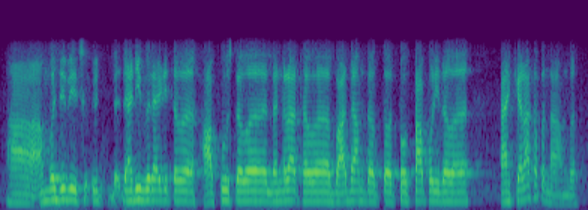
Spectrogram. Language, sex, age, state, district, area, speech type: Sindhi, male, 60+, Madhya Pradesh, Katni, urban, conversation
